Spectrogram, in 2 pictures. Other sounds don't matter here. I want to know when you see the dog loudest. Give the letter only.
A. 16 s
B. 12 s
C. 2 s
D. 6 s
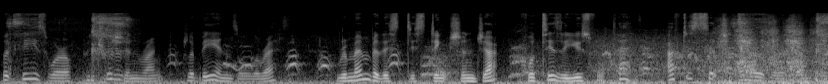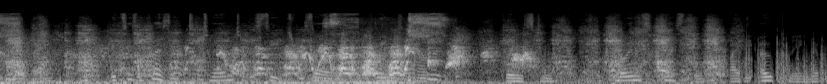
B.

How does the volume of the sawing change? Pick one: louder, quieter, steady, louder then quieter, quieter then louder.
quieter then louder.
